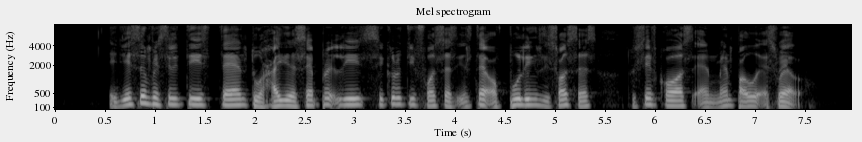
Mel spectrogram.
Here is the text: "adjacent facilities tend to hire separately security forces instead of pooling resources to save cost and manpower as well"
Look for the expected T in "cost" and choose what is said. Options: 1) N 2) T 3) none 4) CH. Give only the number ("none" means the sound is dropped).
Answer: 3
